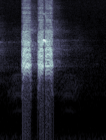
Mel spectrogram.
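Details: A captive black francolin (Francolinus francolinus) kept in Karachi gives two harsh, grating, high-pitched notes in quick succession, about a fifth of a second apart, with nothing else heard.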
